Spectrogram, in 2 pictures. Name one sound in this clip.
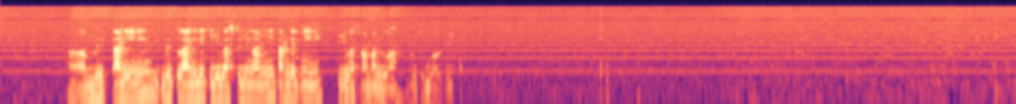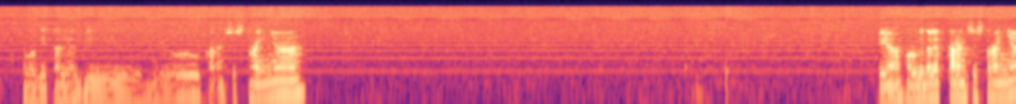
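A young man talks calmly into a microphone over an online call, in bursts with long pauses.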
